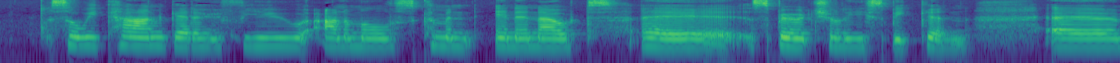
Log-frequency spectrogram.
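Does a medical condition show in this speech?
No.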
